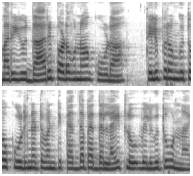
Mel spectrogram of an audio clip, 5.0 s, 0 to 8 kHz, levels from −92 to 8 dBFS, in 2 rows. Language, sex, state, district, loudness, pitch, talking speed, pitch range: Telugu, female, Andhra Pradesh, Srikakulam, -16 LUFS, 225 Hz, 145 wpm, 210-245 Hz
